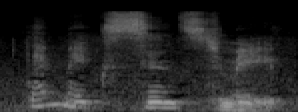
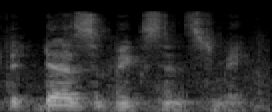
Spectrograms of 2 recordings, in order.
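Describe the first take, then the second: First: Sung, quiet, approving nod in voice; sung, agree softly, satisfied; approving hum. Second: Doubtful, puzzled frown in voice; skeptical. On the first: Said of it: "I went". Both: Shown as a demonstration.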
